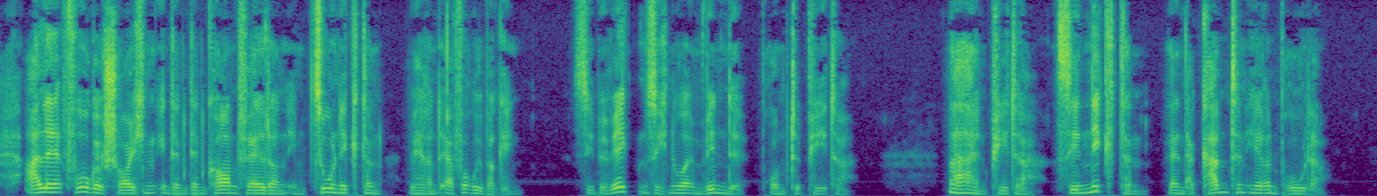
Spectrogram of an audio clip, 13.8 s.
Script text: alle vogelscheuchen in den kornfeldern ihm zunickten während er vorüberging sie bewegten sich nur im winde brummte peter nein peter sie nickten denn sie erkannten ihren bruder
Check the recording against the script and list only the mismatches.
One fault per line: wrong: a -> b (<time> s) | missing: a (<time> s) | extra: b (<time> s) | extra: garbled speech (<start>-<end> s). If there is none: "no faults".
extra: den (1.9 s)
missing: sie (11.9 s)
